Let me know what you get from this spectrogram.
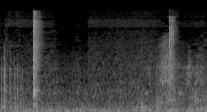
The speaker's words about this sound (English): That sounded like a lot of dice. It was.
